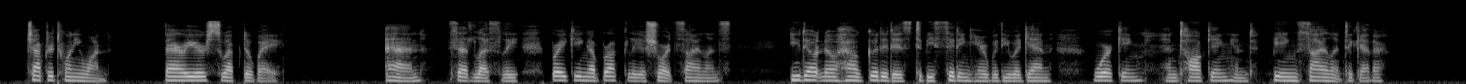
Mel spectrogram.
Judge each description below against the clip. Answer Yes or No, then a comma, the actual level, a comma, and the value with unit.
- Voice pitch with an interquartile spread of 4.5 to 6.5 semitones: No, average, 2.7 semitones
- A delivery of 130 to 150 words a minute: Yes, average, 140 wpm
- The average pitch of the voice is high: No, medium, 170 Hz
